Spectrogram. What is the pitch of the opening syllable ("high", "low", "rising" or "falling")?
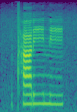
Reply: high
